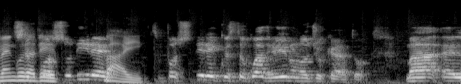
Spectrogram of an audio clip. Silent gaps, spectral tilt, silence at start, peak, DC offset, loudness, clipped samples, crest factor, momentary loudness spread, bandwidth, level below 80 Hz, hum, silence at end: none; -5 dB/octave; 0 s; 0 dBFS; under 0.1%; -17 LUFS; under 0.1%; 16 dB; 13 LU; 13 kHz; -48 dBFS; none; 0 s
